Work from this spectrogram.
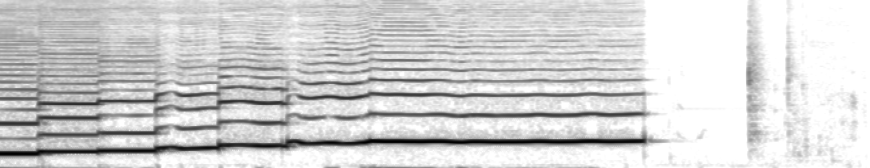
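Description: A homemade plastic saxophone plays a C note: a loud, reedy, buzzy tone that steps up in pitch a few times before settling and holding, then stops abruptly, followed by a few faint handling clicks.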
